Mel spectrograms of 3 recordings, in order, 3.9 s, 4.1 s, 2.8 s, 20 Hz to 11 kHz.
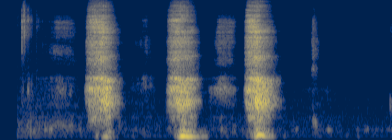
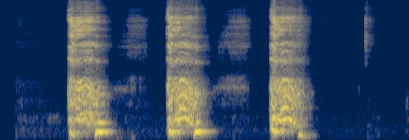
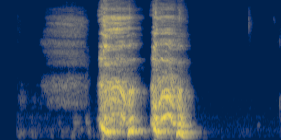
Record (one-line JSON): {"exhalation_length": "3.9 s", "exhalation_amplitude": 25310, "exhalation_signal_mean_std_ratio": 0.37, "three_cough_length": "4.1 s", "three_cough_amplitude": 32768, "three_cough_signal_mean_std_ratio": 0.46, "cough_length": "2.8 s", "cough_amplitude": 32220, "cough_signal_mean_std_ratio": 0.45, "survey_phase": "beta (2021-08-13 to 2022-03-07)", "age": "45-64", "gender": "Male", "wearing_mask": "No", "symptom_fatigue": true, "symptom_headache": true, "smoker_status": "Never smoked", "respiratory_condition_asthma": false, "respiratory_condition_other": false, "recruitment_source": "Test and Trace", "submission_delay": "2 days", "covid_test_result": "Positive", "covid_test_method": "LFT"}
